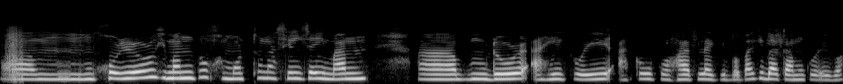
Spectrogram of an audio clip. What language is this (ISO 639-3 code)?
asm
